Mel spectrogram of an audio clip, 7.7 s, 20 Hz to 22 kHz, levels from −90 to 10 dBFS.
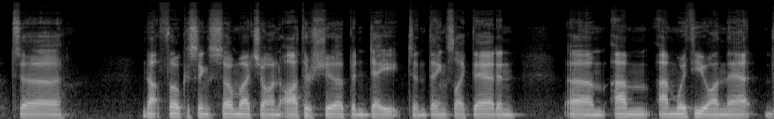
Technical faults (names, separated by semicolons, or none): none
